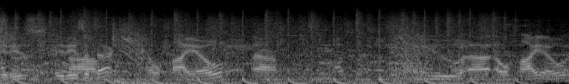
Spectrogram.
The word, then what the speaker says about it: Ohio: Ohio is pronounced the same way as the Japanese word Ohio, which means hello.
